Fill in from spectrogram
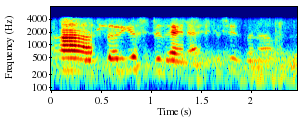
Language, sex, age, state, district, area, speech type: Kashmiri, female, 18-30, Jammu and Kashmir, Bandipora, rural, conversation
